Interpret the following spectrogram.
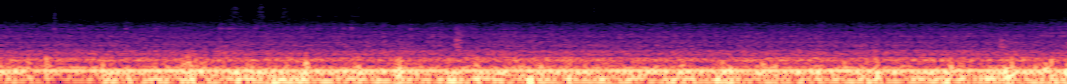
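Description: A steady low rumble in the background, with a few faint light ticks about two to three seconds in.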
